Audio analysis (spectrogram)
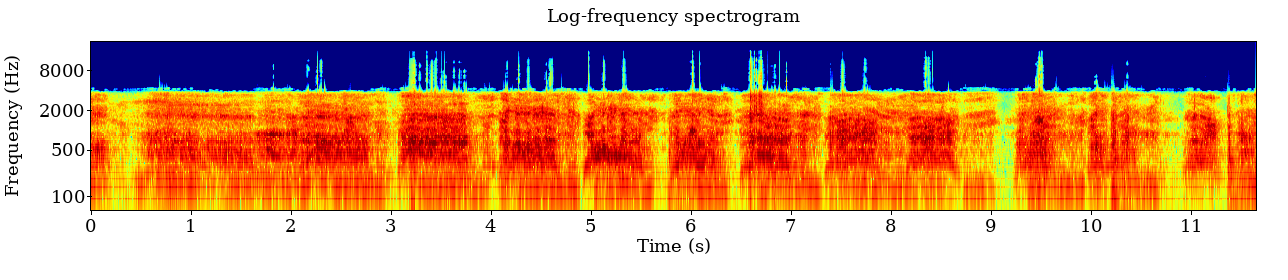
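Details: American Pit Bull Terrier, five months old, during attack training: harsh growls and gruff barks in bursts about once a second, uneven in rhythm, with a man speaking Arabic between outbursts.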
